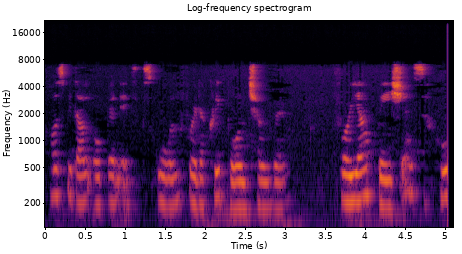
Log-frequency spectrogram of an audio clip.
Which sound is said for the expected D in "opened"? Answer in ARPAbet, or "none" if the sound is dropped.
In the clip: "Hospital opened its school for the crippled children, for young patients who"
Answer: none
